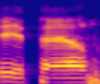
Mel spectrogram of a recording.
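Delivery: put-on New Jersey accent. Taking turns saying the same line in a Jersey accent: Jersey accent. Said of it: "Aries the winner".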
